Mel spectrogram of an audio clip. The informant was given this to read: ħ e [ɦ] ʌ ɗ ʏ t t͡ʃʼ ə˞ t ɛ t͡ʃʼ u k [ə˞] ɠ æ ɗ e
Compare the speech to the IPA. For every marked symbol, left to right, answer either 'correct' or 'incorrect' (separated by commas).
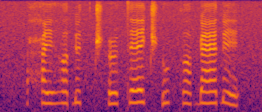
correct, incorrect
